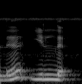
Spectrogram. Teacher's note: மேல்வாய் பல்லின் அடியை நாக்கின் ஓரங்கள் தடித்து நெருங்குவதால் பிறக்கிறது குண்டு இல்லுன்னு சொல்றோமா சோ குண்டுனாலே கொஞ்சம் தடிச்சிருக்கும் அப்படின்னு ஞாபகம் வச்சுக்கோங்க ஷார்ட்கட் · இது மேல்வாய் பல்லின் அடியை நாக்கின் ஓரங்கள் தடித்து நெருங்குவதால் பிறக்கிறது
